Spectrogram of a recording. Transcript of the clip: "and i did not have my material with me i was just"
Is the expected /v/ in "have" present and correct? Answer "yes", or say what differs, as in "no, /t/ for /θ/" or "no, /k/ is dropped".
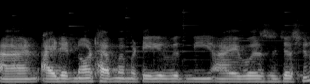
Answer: yes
